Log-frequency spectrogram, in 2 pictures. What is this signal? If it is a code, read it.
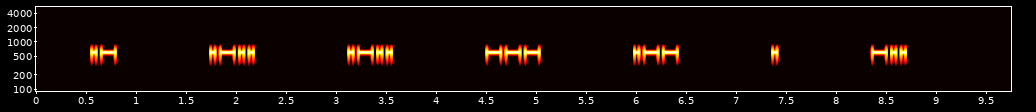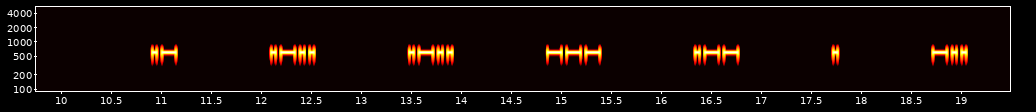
Morse code, heard as a keyed tone, about 25 wpm, spaced as for 8 wpm, 600 Hz. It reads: ALLOWED ALLOWED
